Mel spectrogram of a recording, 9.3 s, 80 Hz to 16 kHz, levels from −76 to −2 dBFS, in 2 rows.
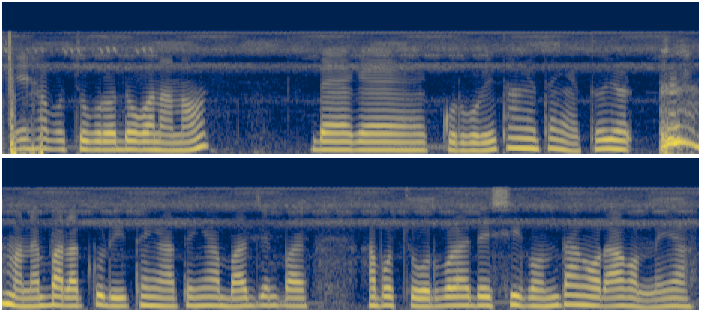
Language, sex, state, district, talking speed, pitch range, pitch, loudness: Chakma, female, Tripura, Unakoti, 150 wpm, 190-205 Hz, 195 Hz, -17 LUFS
